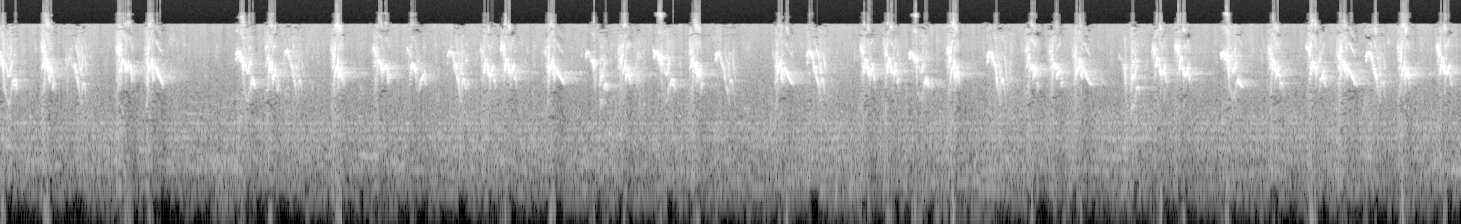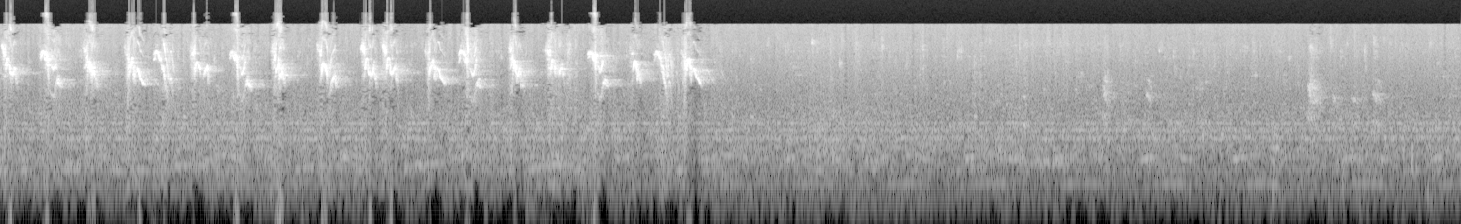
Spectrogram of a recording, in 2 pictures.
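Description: A bird chirping over and over, about two or three short, sharp chirps a second, stopping suddenly about three-quarters of the way through. A faint steady hum lies underneath.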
